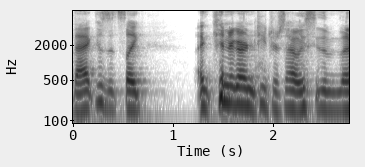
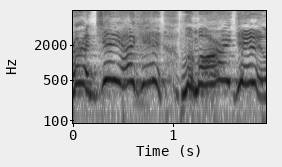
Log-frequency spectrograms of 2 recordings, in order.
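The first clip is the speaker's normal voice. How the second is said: eager, thrilled, excited, raised exclamation; 7 dB louder than usual. Recounting how a student jumped up and threw his notebook down, imitating someone excited. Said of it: "he's all excited".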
